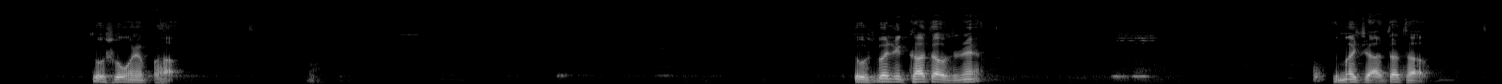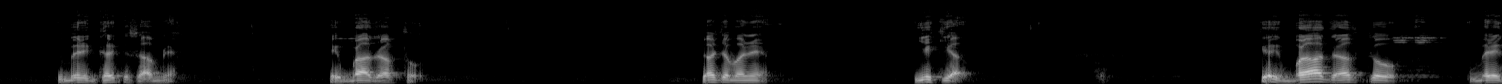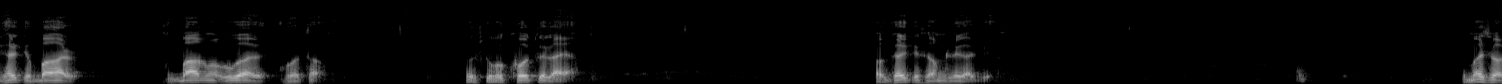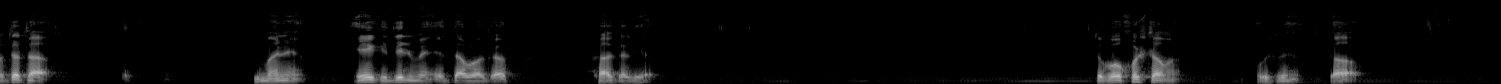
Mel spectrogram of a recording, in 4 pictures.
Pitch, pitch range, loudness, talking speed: 110 Hz, 95-145 Hz, -27 LUFS, 80 wpm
